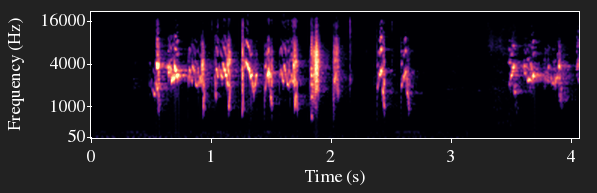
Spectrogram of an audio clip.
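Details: Sociable budgerigar chick indoors: quick burst of harsh chattering chirps and squeaks, a pause, then a softer warbled phrase, with low hum underneath.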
